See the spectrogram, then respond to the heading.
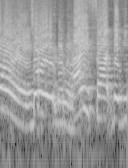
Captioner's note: group chatters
